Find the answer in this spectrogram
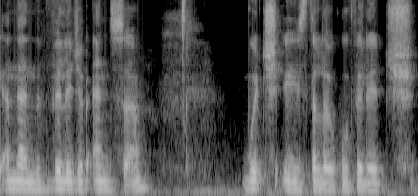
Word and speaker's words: Edensor: It's difficult because it's spelled e d e n s o r, but it's pronounced Edensor.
